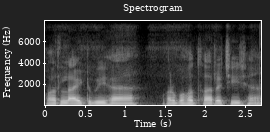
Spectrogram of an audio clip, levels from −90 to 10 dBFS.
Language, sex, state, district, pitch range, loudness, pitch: Hindi, male, Jharkhand, Palamu, 115-120 Hz, -17 LUFS, 120 Hz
